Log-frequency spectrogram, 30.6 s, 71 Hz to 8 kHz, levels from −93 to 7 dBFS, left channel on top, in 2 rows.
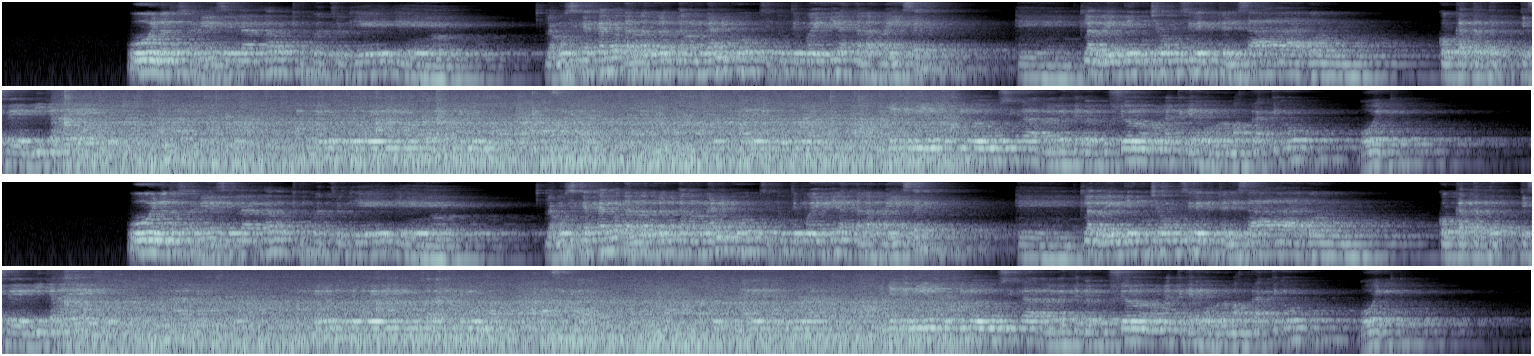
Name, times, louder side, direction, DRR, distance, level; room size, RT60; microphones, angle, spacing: voice 1, 1.2-4.5 5.4-9.2 10.1-13.6 14.4-17.7 18.4-21.2 21.6-23.5 24.0-28.3 28.9-29.2, equal, ahead, -9 dB, 3.4 m, -23 dB
sound 1, 15.8-24.8, left 1 dB, 75° left, 3.8 m, -23 dB
25.5 x 9.9 x 4.8 m, 2.3 s
head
